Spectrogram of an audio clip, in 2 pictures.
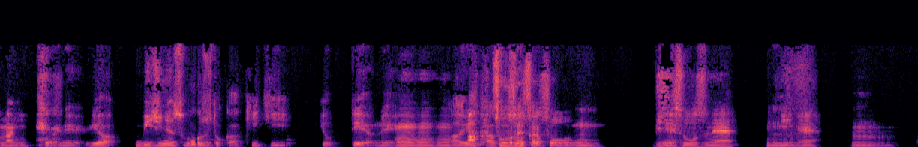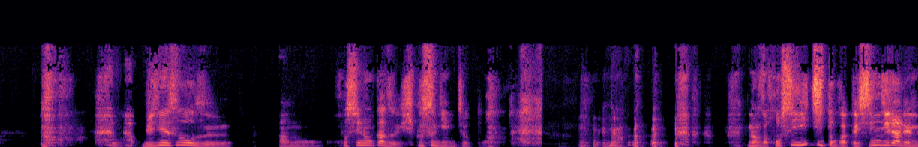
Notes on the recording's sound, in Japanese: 年末の忘年会をzoomで行った模様をお届けします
